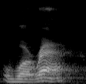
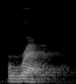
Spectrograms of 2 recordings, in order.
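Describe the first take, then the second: First: The w at the start is pronounced. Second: The w at the start is silent. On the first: The speaker calls it wrong. "Don't say" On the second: The speaker calls it right.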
